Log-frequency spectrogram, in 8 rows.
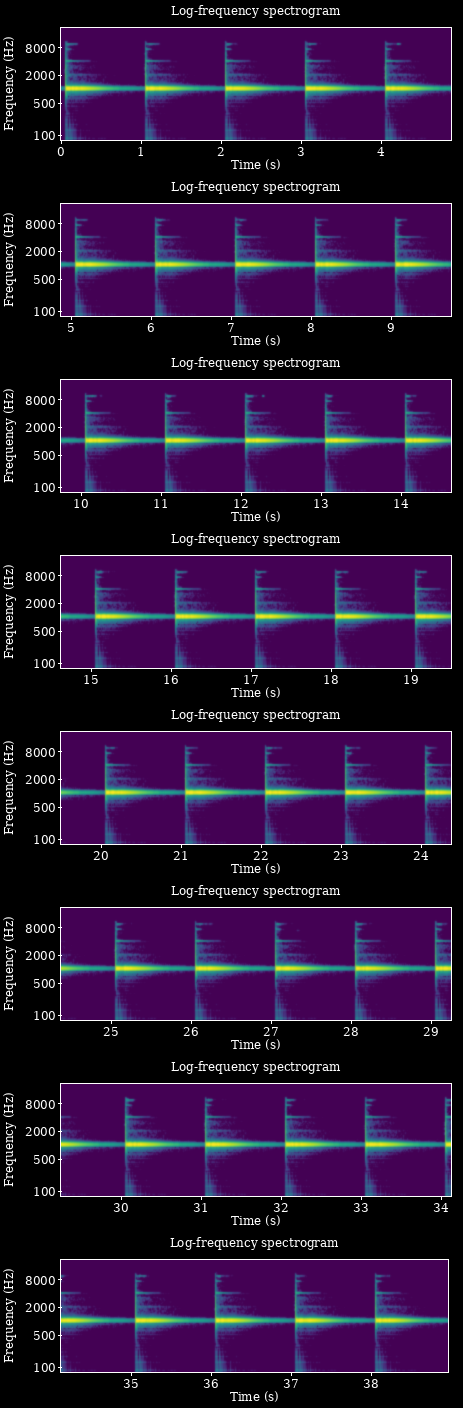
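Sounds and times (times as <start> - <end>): timer beeping: 0.0 - 38.9.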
